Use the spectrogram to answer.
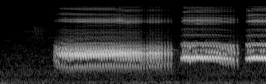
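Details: Wild black-throated laughingthrush singing in the forest, used to train captive birds: a long, loud, nasal note held over a second, then two shorter clipped notes at the same pitch.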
